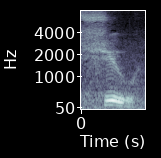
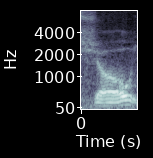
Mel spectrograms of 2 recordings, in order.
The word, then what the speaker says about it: shew: Shoe. You know, it's actually that S-H-E-W is actually pronounced show, even though it's written S-H-E-W.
